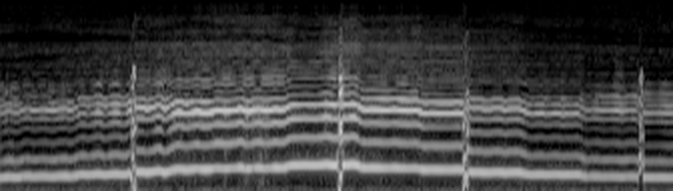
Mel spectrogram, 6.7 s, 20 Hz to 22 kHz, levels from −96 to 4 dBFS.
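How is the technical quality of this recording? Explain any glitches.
Four short glitches interrupt the music, each lasting about 70 ms, at 1.29, 3.36, 4.61 and 6.36 s. The likely cause is a broken MP3 bit reservoir. After frames were lost, the following 26.1 ms frames fetched borrowed bits from the wrong data, so the music jumps ahead and briefly decodes garbled content. On a spectrogram each event shows as a narrow vertical band breaking the harmonic pattern, and the waveform shows a sudden discontinuity.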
